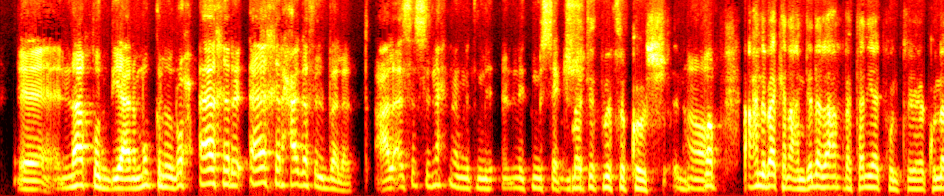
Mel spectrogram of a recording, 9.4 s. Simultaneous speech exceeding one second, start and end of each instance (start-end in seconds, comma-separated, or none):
none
